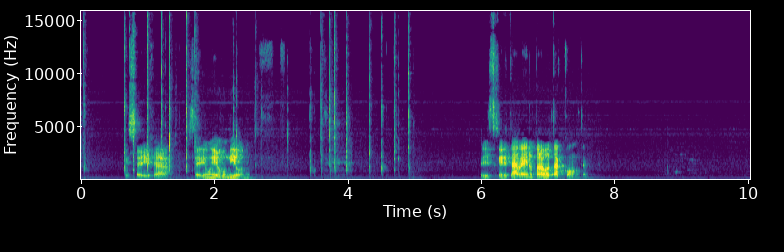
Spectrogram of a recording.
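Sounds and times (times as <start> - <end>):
typing on computer keyboard: 0.0 - 2.4, 3.4 - 5.1.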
